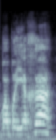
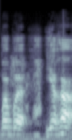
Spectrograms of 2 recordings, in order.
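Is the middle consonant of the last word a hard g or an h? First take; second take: h; hard g. First: The last word has a breathy h sound. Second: The last word has a hard g sound. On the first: The speaker calls it right. "а Баба-Яха, тогда уже будет правильно" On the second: The speaker calls it wrong. "не Баба-Яга"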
